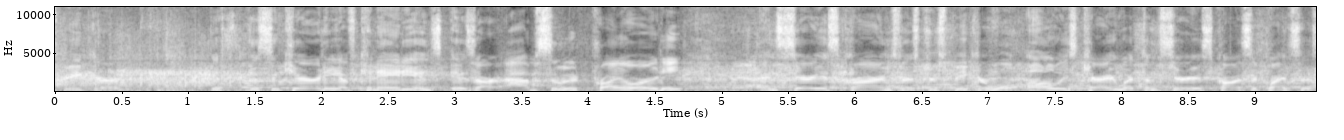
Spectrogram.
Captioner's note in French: voix de l'interprète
